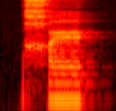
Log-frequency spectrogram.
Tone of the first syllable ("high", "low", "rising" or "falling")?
low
